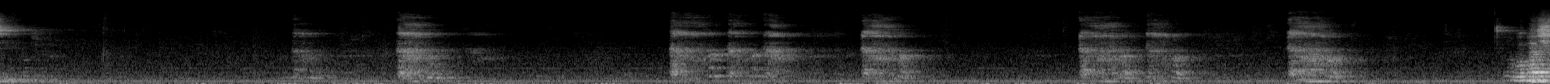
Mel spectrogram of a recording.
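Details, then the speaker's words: Child with chronic cough, shown in a pediatric lecture as a typical post-nasal drip coughing fit: repeated short, wet-sounding coughs, unable to clear the throat; upper airway cough syndrome. "Я хочу, щоб ви подивилися зараз типовий напад кашлю, який характерний для постназального затікання, і я думаю, що ви впізнаєте"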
